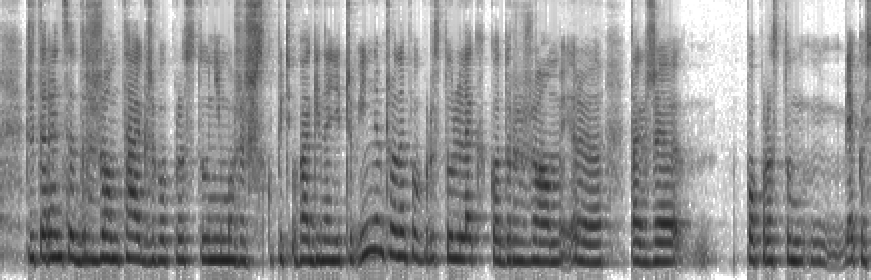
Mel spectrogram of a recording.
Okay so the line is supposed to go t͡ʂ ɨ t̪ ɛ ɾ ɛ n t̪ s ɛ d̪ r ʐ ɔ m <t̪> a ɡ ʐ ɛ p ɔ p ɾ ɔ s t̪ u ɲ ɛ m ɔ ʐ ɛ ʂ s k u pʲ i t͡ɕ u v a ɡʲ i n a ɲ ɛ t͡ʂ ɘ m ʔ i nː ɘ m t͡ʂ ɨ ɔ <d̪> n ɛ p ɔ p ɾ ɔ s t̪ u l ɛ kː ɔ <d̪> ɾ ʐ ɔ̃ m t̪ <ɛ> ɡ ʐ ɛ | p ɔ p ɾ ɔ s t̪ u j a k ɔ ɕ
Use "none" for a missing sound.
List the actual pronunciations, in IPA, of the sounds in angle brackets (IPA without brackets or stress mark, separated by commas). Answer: t̪, none, d̪, a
